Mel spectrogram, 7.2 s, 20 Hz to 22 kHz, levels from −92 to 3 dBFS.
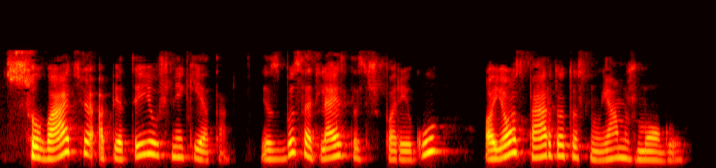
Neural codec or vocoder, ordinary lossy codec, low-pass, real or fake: codec, 16 kHz, 8 kbps, FunCodec, trained on Chinese and English, 25 frames a second; MP3, 48 kbps; 7.2 kHz; fake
